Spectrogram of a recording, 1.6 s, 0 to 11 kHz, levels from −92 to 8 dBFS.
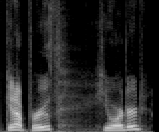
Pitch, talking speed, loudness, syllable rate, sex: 215 Hz, 190 wpm, -18 LUFS, 5.4 syllables/s, female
